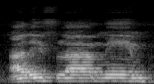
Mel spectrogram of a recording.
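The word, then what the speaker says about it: الم: Nah, jadi apabila menemukan huruf-huruf muqatta'at ya seperti ini, jangan terburu-buru ya. Misalkan alif lam mim. Nah, itu kurang tepat ya. Tetapi harus dibacanya seperti ini. Alif lam mim.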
